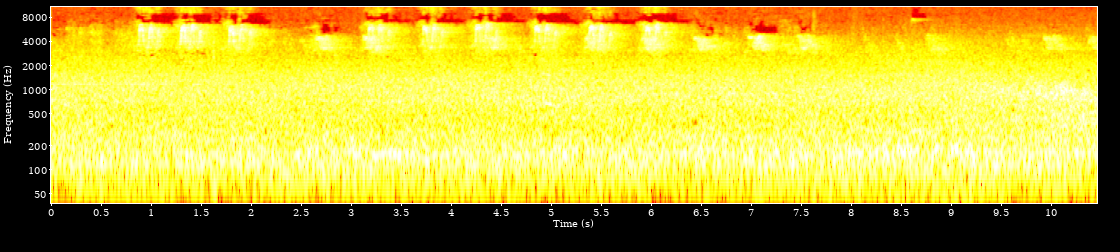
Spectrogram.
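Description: A bird chirping over and over in short, high notes, about two a second, over a faint steady hiss of outdoor ambience.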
